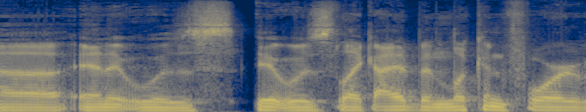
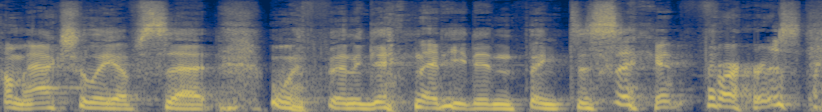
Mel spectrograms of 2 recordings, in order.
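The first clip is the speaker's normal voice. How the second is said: laughing; 8 semitones higher than usual. Real, not acted. Laughing while retelling.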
